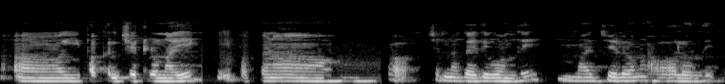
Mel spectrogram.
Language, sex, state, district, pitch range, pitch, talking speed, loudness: Telugu, male, Andhra Pradesh, Srikakulam, 150-165 Hz, 155 Hz, 105 wpm, -16 LUFS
